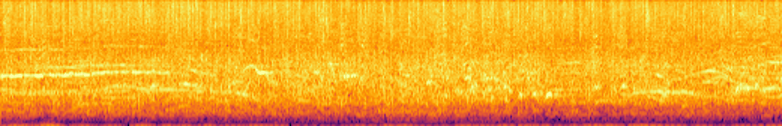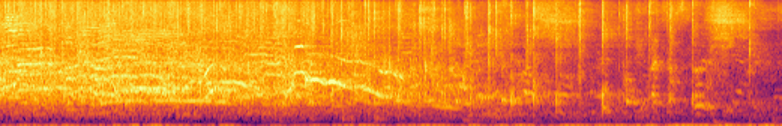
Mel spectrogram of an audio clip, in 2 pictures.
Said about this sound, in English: He was an understudy that just got his part tonight. So can we give him a huge round of applause?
